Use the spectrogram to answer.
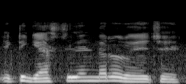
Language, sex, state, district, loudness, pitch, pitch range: Bengali, female, West Bengal, Alipurduar, -15 LUFS, 145 Hz, 130-170 Hz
